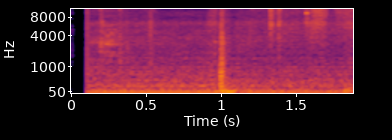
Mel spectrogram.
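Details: 1969 Mustang restarted after sitting 5 years, after correcting a wrong firing order and a bent timing pointer: the engine catches and settles into a steady, even low rumble with no misfire or stumble, now running right.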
